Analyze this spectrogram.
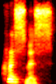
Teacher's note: we don't pronounce letter T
